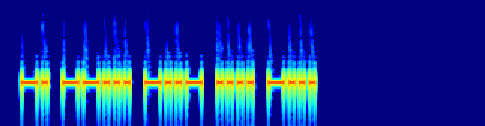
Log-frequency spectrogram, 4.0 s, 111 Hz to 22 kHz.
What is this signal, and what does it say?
Morse code, heard as a keyed tone, about 36 wpm, 700 Hz. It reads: N7XHB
